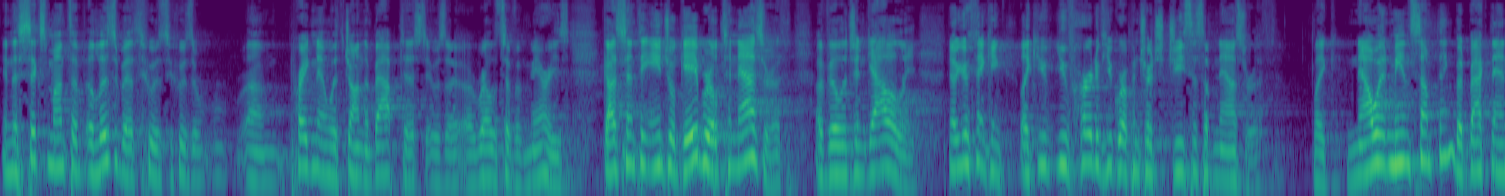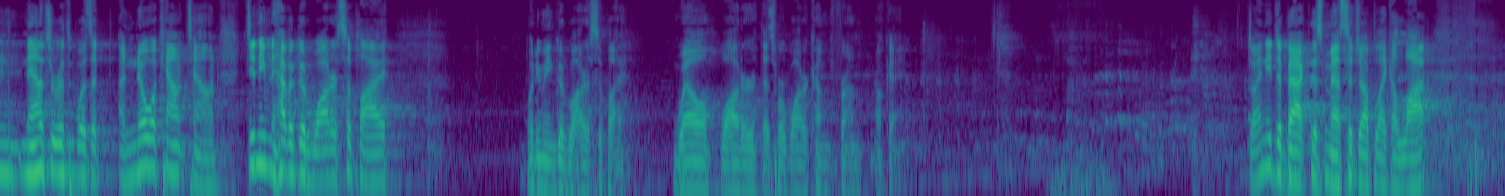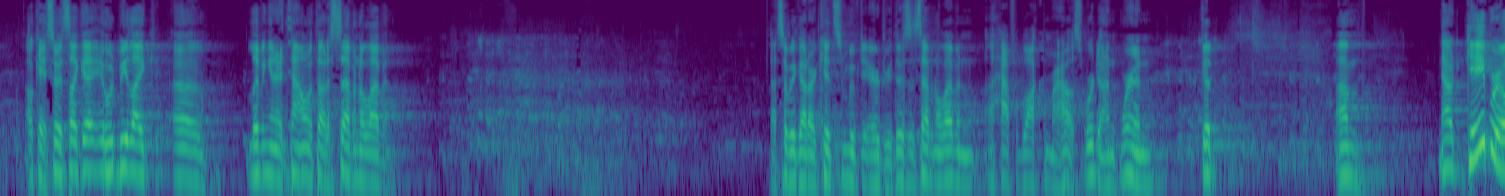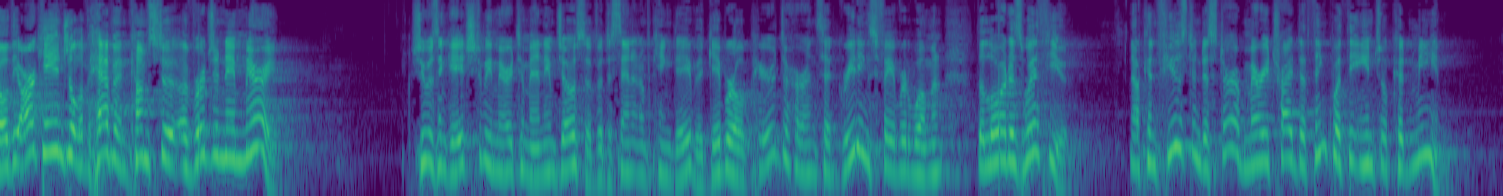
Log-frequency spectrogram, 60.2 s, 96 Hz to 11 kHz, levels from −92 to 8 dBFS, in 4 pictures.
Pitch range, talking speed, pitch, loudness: 145-200 Hz, 195 wpm, 165 Hz, -30 LUFS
